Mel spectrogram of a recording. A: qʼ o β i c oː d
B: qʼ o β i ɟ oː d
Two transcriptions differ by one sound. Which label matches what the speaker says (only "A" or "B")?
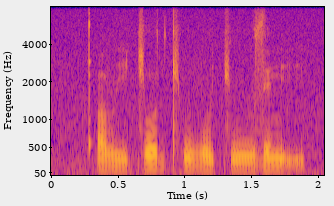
A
